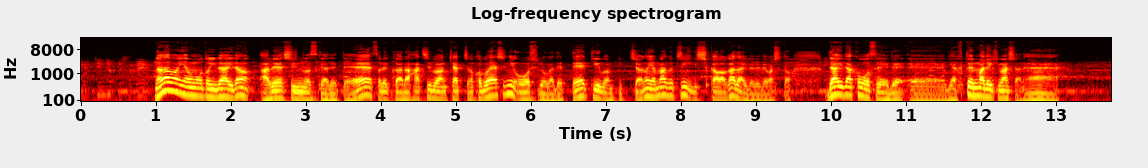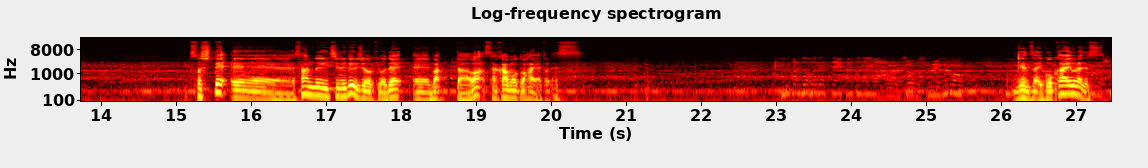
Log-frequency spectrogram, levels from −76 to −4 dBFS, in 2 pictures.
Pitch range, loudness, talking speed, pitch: 100-150 Hz, -21 LUFS, 225 characters per minute, 110 Hz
